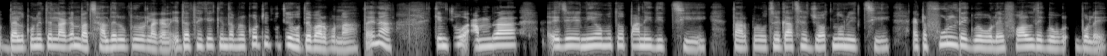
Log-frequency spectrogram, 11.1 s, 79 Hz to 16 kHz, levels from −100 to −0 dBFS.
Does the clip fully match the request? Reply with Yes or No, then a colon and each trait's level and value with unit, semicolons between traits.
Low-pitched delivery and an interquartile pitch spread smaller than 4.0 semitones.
No: high, 195 Hz; average, 2.7 semitones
